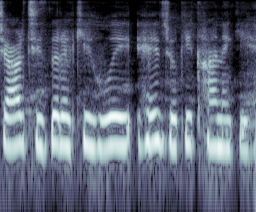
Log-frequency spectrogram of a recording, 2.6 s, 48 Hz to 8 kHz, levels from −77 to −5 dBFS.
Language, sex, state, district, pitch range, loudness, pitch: Hindi, female, Uttar Pradesh, Jyotiba Phule Nagar, 230-245 Hz, -14 LUFS, 235 Hz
